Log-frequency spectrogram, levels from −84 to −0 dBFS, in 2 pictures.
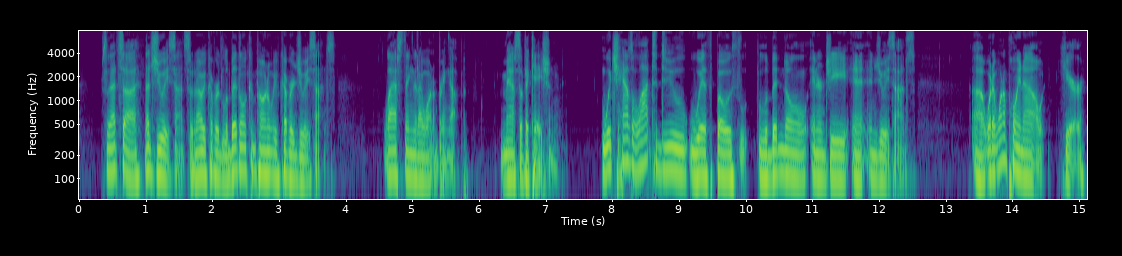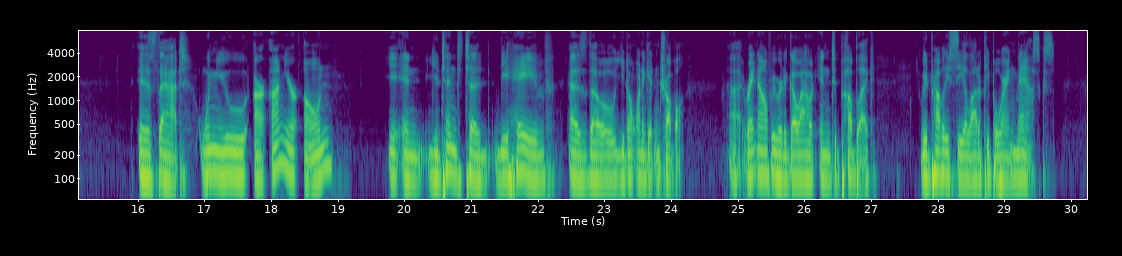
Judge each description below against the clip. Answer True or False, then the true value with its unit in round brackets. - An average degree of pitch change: False (2.3 semitones)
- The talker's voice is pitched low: True (110 Hz)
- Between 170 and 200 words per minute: True (175 wpm)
